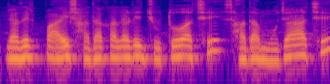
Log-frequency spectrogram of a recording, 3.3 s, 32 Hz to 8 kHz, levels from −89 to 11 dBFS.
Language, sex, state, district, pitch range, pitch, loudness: Bengali, female, West Bengal, Paschim Medinipur, 180-200 Hz, 190 Hz, -23 LUFS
